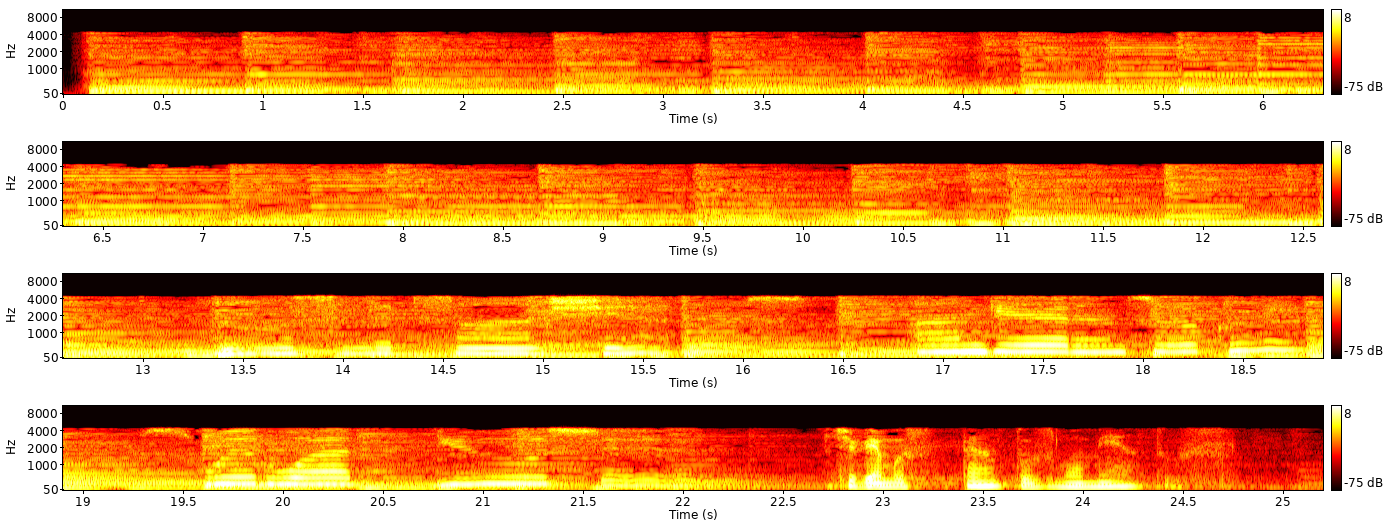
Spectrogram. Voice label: Mensagem de Carinho Feminino; Telemensagens; Telemensagens 2017

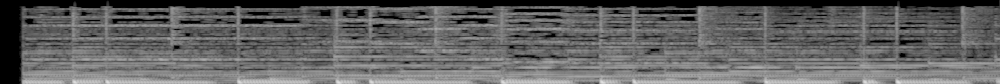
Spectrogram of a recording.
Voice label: Neutro Católico Feminino, Telemensagens Aniversários; ANIV. Evangelico

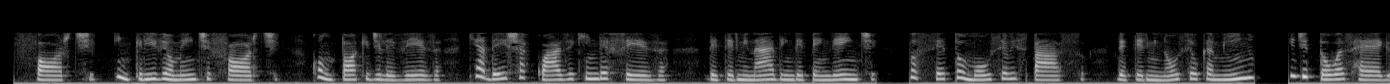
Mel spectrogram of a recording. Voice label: DIA INTER DA MULHER (NEUTR) (F), Telemensagens

